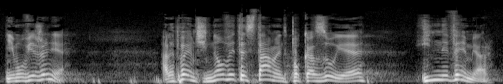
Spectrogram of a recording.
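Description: A man, a pastor, telling a personal story in a casual, animated way and acting out both sides of the dialogue. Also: high voice, normal speed.

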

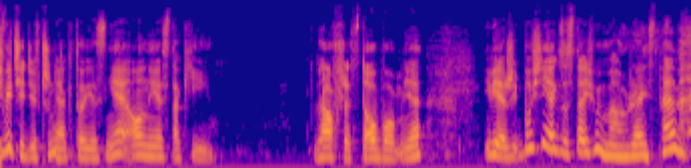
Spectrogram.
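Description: Chatty woman sharing a faith testimony. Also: mid-range voice. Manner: chatty and confiding, ends phrases with "nie?"; laughs at her own stories. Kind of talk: personal faith testimony talk.

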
